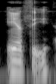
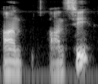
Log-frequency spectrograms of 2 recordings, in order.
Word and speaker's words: Anthy: I'm going to say her name as Anthy, even though in Japanese it sounds like they're saying Anshi. – Anshi.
